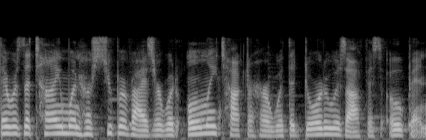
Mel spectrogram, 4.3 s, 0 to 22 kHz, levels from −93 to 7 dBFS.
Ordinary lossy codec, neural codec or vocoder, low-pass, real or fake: Opus, 64 kbps; none; 7.2 kHz; real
